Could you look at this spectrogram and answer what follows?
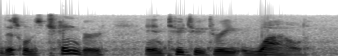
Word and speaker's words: Wylde: one's chambered in 223 wild w y lde is how that's spelled and I can't remember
